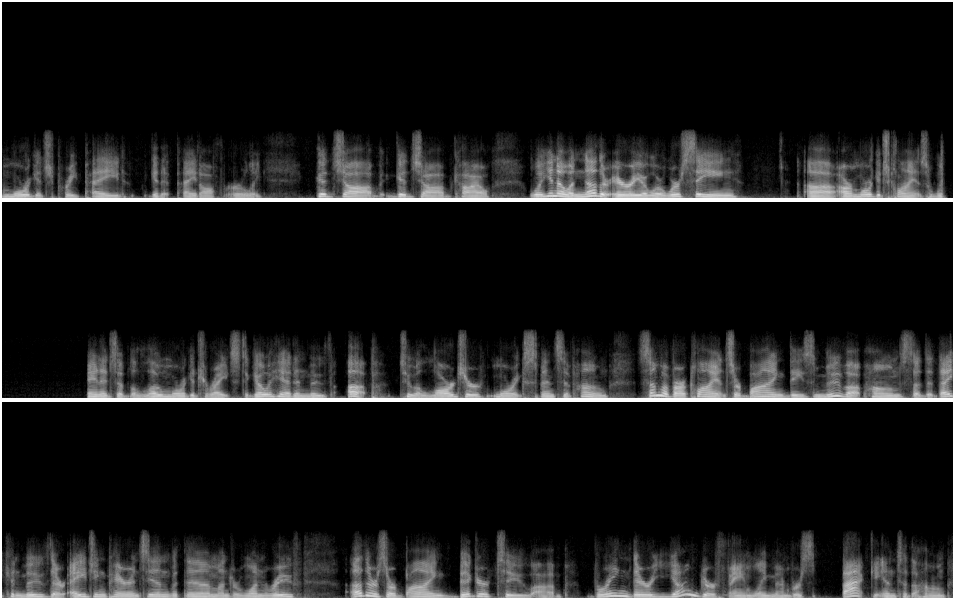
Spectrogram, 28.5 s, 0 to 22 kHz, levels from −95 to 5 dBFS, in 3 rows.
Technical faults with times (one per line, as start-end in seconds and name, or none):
0.00-28.53 AMR wideband (HD Voice) codec
9.41-10.38 audio dropout to silence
